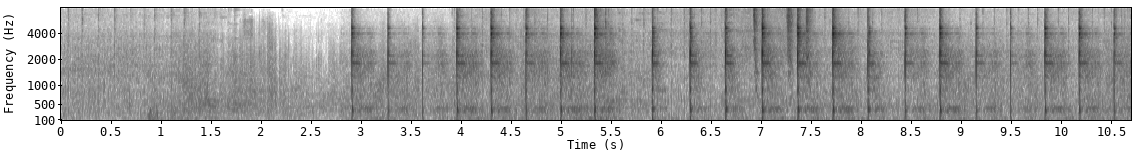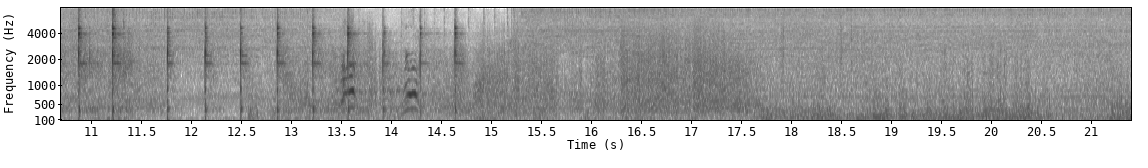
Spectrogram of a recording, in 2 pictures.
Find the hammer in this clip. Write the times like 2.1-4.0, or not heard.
2.8-14.8.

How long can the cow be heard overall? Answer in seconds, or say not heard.
not heard.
